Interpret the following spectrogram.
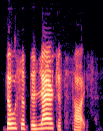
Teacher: say, those of the largest size. So give me an emphasis on largest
